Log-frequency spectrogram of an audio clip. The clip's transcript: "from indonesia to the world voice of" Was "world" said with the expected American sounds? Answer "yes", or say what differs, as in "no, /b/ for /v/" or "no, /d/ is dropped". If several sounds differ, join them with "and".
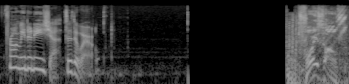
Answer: yes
